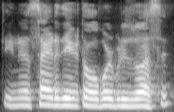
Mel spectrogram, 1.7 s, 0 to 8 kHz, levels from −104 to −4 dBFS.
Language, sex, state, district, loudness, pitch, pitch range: Bengali, male, Tripura, West Tripura, -12 LUFS, 190 Hz, 180-200 Hz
